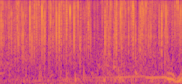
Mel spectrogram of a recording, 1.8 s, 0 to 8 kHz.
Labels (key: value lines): label: biophony, cascading saw
recorder: SoundTrap 600 or HydroMoth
